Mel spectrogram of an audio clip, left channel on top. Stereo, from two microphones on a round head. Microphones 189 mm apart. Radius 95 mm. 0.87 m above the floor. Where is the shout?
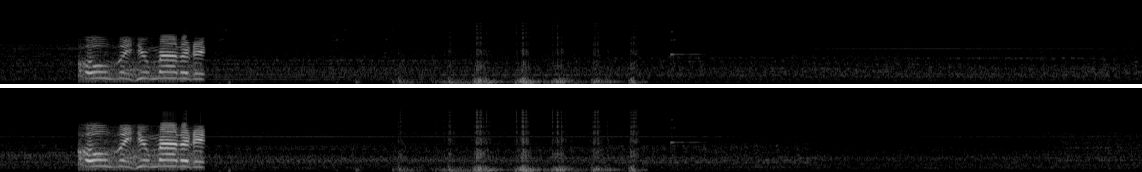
30° right (ahead or behind).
